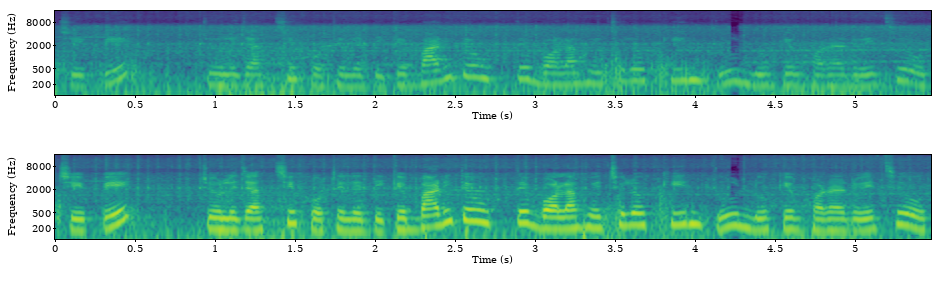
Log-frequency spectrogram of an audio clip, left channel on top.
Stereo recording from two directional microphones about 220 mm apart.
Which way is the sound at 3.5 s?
45° right (ahead or behind).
